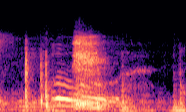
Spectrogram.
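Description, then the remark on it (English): A man hits another man hard in a fight. Several quick punch impacts land in a rough flurry, with a strained vocal grunt in the middle and one last heavy thump at the end. “Only I shouldn't have hit this guy so hard.”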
